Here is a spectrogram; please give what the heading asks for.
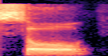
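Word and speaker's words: Soule: um this weekend and that's that's the correct pronunciation is soul I very much appreciate that thank you that's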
